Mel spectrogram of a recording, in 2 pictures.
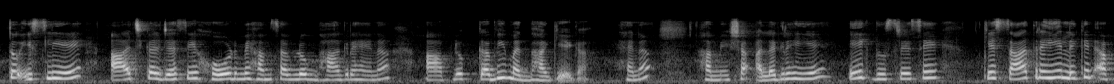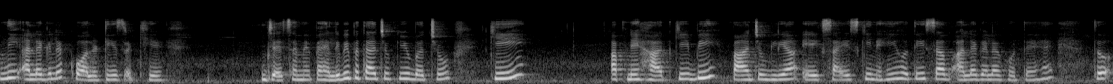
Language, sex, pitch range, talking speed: Hindi, female, 220-285 Hz, 165 wpm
